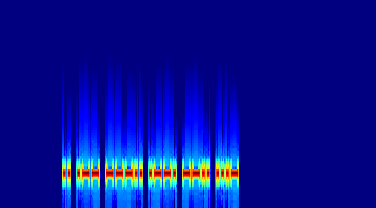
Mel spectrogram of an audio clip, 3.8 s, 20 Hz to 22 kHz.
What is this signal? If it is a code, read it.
Morse code, heard as a keyed tone, about 50 wpm, 700 Hz. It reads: IW8PZV
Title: DXCC-100 Call Signs - 6 Characters - Repeated 3x - 50wpm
